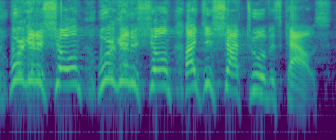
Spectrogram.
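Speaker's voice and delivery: very high, worked-up mock fury, easing at the end; hammed-up rage. Friend boasts of shooting cows, hammed-up angry shouting. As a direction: rant red-faced, pitch shooting up. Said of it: "he's all angry, and he's red-faced".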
